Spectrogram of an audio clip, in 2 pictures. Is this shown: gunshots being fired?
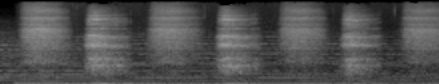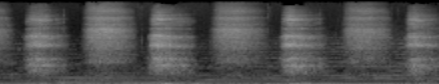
no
